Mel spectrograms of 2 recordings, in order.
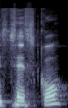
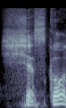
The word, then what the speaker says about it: Šeško: Once again guys, again another episode of Benjamin Cesco Shesco, let me pronounce it as a Slovenian.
